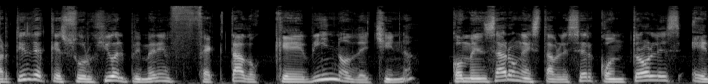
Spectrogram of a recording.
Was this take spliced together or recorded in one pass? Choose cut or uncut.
uncut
